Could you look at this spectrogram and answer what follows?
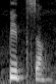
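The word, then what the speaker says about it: pizza: इसकी जो प्रोनाउंसिएशन है वो पिज़्ज़ा नहीं है बल्कि पिज़्ज़ा है, पिज़्ज़ा। यहाँ पे मैं लिख देती हूँ, अब पिज़्ज़ा, पिज़्ज़ा। अब जैसे पीटना होता है ना, तो ऐसे है पिज़्ज़ा।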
